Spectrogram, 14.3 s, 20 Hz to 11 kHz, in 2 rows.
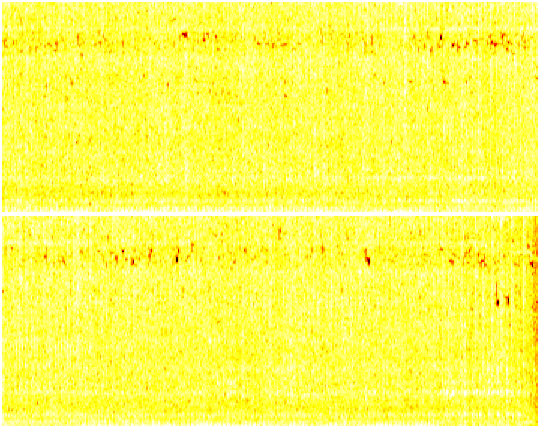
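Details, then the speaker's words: Honda Vario Techno 125 scooter, just started, idle valve closing; low uneven idle sagging and faltering to about 2 on gauge as if about to stall; idle too weak. "Oke, ini agak melemah sudah, di ACT-nya nutup. Nah, sepertinya mau sinjal, mau mati juga nih. Nah, dia turun ya di 2, sambil kita gas."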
